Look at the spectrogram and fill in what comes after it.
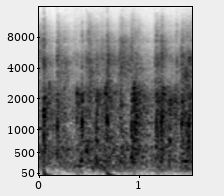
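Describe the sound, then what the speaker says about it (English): Audience applause at a town hall meeting on homelessness, a dense, steady wash of many hands clapping at fairly close range for the whole short moment, with no voices over it. "round of applause for Fernando Martin"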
